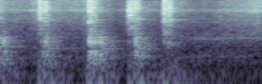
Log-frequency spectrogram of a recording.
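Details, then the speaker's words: Dodge Neon lower motor mount after transmission install; bracket rocked up and down by hand gives a few sharp separate metal-on-metal clanks; mount bolts overtightened squish the bracket into contact; source of rattling noise. "And sometimes if you bolt the bushings and the arms down too tight, this metal bracket sometimes will get squished so tight it'll start to hit this metal part."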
